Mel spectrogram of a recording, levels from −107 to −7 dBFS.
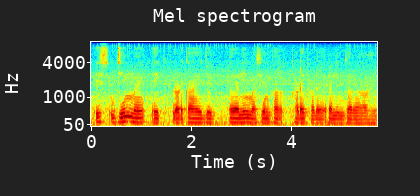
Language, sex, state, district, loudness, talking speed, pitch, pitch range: Hindi, male, Madhya Pradesh, Dhar, -16 LUFS, 165 wpm, 100 Hz, 95-105 Hz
